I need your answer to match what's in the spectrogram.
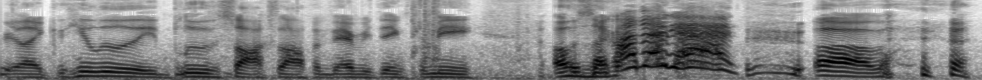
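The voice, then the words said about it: Loud yelling, strained voice. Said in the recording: “losing my voice ... why I'm yelling”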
